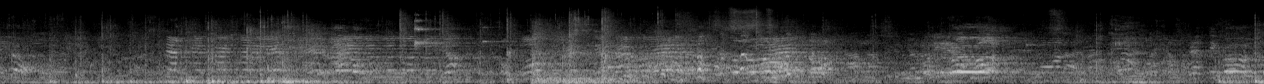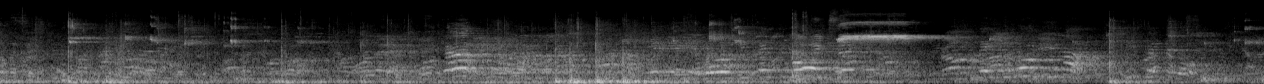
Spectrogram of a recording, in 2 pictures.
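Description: Voices of spectators chatter nearby in a large echoing hall.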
